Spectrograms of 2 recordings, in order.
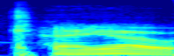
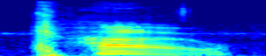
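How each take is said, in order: First: The name is spelled out as two letters. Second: The name is said as one short syllable. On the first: The speaker calls it wrong. "It's K O as in knockout, right? No" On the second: The speaker calls it right. "it's Ko"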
